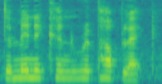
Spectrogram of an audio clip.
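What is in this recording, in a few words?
"dominican republic", British English; gcompris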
